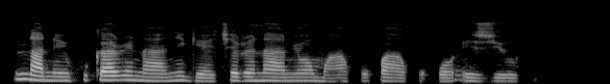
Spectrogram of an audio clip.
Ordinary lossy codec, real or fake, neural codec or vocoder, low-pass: none; fake; vocoder, 22.05 kHz, 80 mel bands, WaveNeXt; 7.2 kHz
